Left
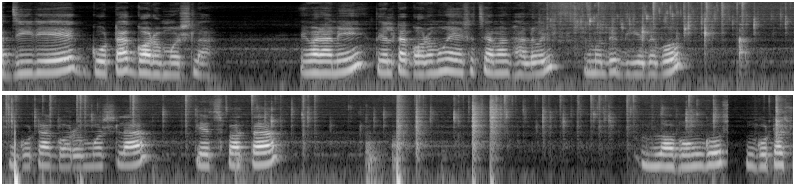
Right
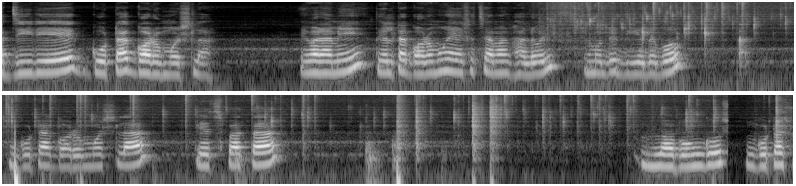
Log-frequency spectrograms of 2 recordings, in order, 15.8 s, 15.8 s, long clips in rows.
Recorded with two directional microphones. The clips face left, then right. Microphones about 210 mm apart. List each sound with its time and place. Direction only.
0.0 s speech: 5° left (ahead or behind)
8.1 s speech: centre (ahead or behind)
14.4 s speech: 5° right (ahead or behind)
